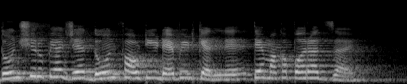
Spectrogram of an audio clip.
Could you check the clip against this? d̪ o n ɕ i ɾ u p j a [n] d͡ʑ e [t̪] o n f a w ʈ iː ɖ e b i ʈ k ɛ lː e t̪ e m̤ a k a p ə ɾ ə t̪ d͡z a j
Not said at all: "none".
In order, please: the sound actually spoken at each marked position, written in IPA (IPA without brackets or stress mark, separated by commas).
none, d̪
